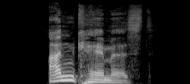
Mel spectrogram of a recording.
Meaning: second-person singular dependent subjunctive II of ankommen
- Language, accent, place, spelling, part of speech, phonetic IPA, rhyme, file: German, Germany, Berlin, ankämest, verb, [ˈanˌkɛːməst], -ankɛːməst, De-ankämest.ogg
